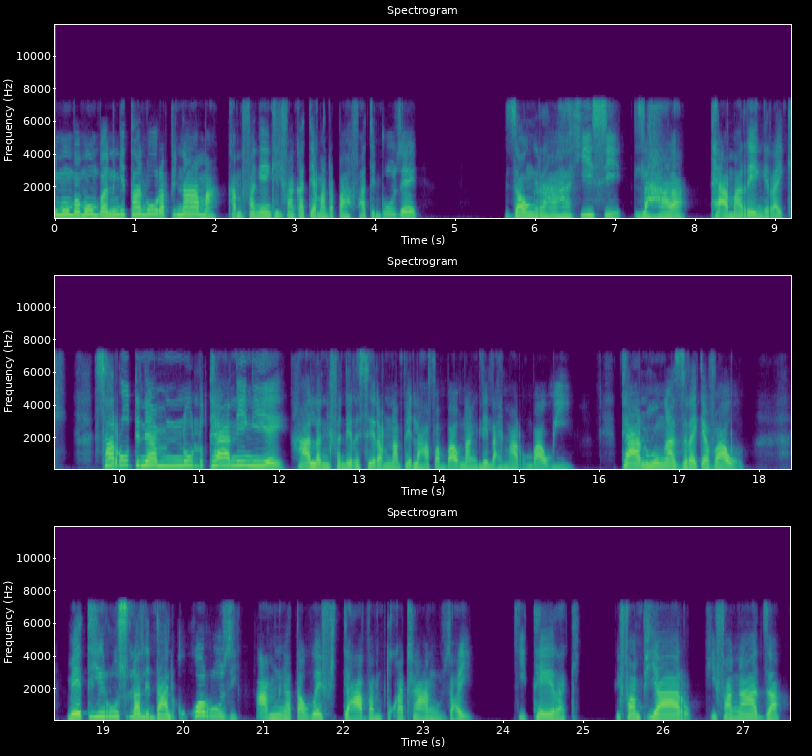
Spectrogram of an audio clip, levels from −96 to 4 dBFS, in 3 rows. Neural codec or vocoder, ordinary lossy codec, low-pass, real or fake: none; none; 7.2 kHz; real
